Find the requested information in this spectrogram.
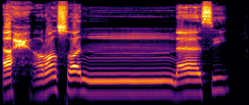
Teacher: نون کے اوپر شد ہے تو یہاں غنہ کیجیے گا، آواز کو ناک میں رکھیے گا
